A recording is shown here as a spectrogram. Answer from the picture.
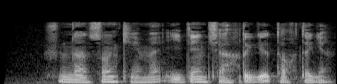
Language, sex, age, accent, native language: Uzbek, male, 18-24, Toshkent shahri, Uzbek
